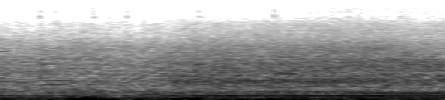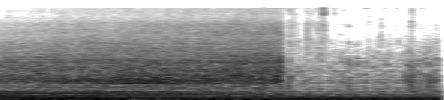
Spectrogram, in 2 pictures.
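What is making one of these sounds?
Road noise rumbles steadily inside a moving car.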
